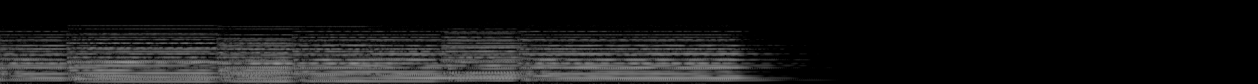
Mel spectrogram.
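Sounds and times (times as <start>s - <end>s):
andante voluntary for organ: 0.0s - 7.8s.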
